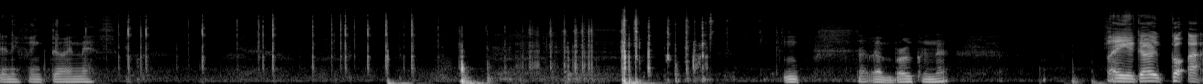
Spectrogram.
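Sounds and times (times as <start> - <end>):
screwdriver prying plastic trim: 2.6 - 6.8.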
